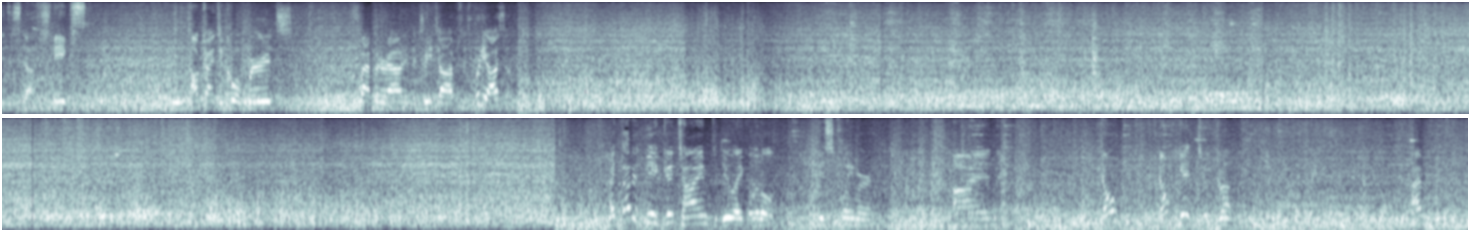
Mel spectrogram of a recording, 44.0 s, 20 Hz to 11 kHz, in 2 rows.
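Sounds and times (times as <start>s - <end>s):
train wheels rumbling on rails: 0.0s - 44.0s.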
